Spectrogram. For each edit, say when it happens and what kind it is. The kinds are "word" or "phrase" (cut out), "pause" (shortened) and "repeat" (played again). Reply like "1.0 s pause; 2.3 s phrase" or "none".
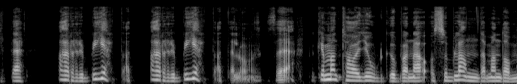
1.3 s repeat; 3.0 s pause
